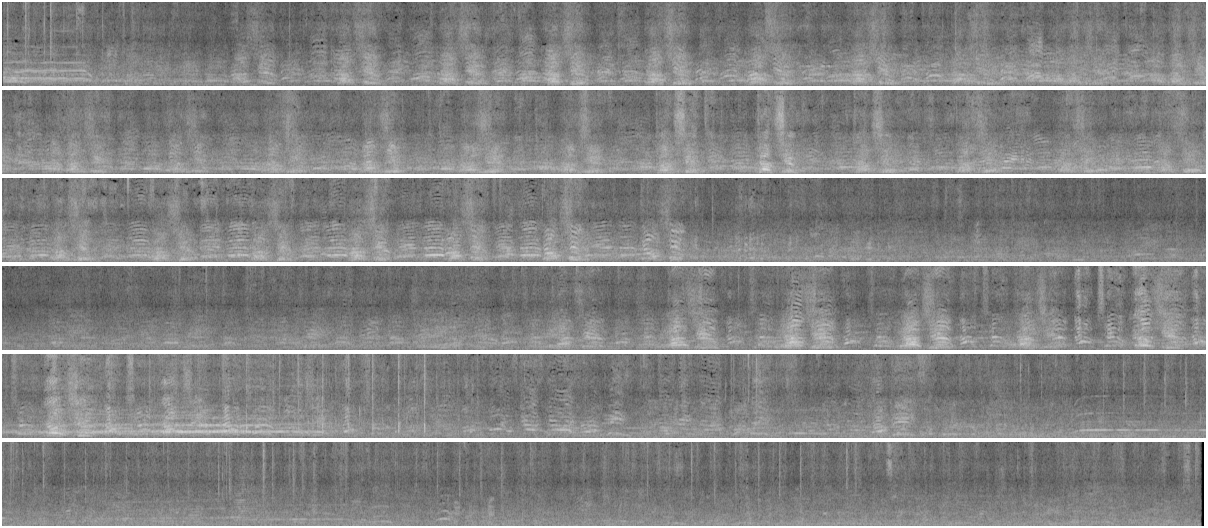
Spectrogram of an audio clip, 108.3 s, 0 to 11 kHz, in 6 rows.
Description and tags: Crowd Protest March passing for Black Lives Matter 2020 in Toronto
contact for raw audio
2020, black-lives-matter, crowds, field-recording, hands-up-dont-shoot, march, no-justice-no-peace, protest, toronto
